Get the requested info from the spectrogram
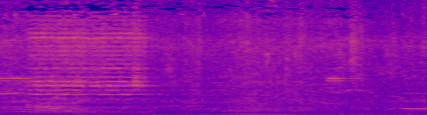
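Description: Busy street-market traffic: small motor-tricycle and tuk-tuk engines running close by, swelling about halfway through, with a vehicle horn held for about a second and a half at the start and people's voices.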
